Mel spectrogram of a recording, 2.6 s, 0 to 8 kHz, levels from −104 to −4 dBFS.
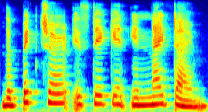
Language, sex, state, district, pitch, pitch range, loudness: English, female, Assam, Kamrup Metropolitan, 215 Hz, 195-235 Hz, -16 LUFS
